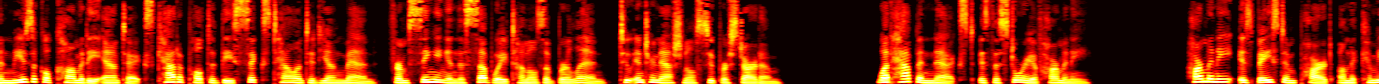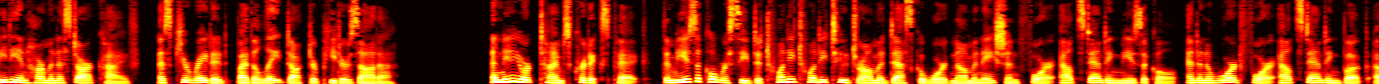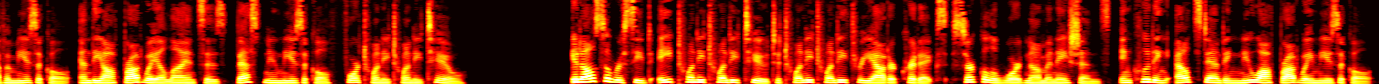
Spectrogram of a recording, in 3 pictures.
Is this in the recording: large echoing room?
no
